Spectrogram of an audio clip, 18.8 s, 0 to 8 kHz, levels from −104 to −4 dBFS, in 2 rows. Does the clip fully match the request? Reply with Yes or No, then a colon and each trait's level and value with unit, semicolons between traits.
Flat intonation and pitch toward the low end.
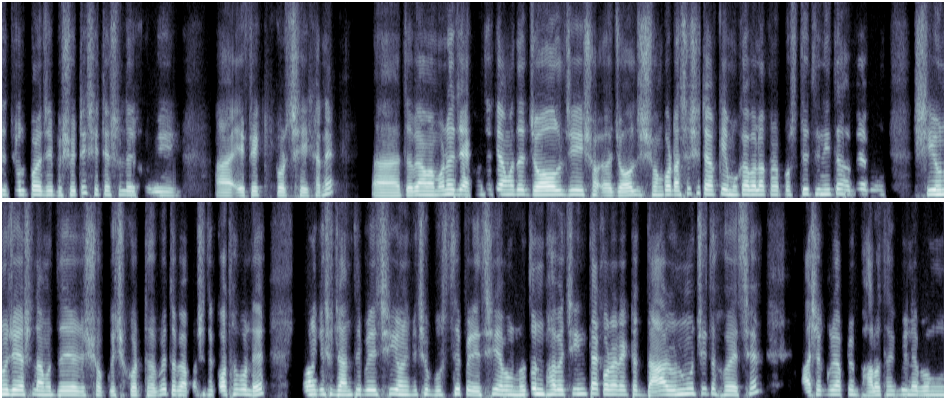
No: narrow, 2.3 semitones; medium, 170 Hz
